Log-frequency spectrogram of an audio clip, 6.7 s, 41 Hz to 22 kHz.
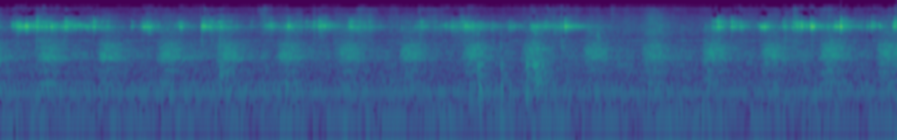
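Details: Dirty puppies at day 27, waiting before their baths, give a steady run of high, thin whimpers and squeals, several overlapping and repeating about twice a second, over a low constant indoor hum.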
